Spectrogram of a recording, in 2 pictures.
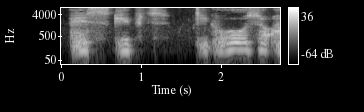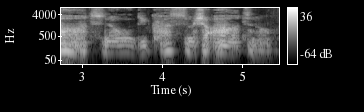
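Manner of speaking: slow, partly whispered oracle; long pauses between stretched, breath-heavy phrases; cryptic ancient sage. Acted. Sage speaks in riddles to the travellers, slow and cryptic. Game master voices the sage.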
